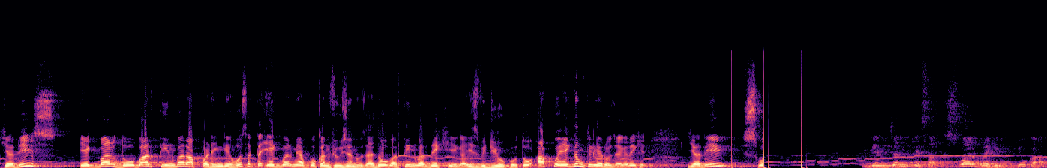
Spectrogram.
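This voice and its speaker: A man teaching a Hindi grammar lesson for exam preparation. He repeats the sounds aloud, slowly and many times. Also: high voice, dark tone, long reverb tail, faint music behind. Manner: slow, repetitive, drills sounds aloud.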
